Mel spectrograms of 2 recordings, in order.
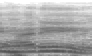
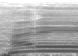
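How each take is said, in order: Both takes have the same delivery.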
